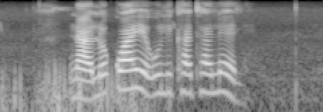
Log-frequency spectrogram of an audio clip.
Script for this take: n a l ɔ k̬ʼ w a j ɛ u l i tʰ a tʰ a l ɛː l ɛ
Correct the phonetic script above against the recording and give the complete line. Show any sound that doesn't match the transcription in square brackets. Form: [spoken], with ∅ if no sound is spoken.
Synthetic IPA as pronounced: n a l ɔ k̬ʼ w a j ɛ u l i [kʰ] a tʰ a l ɛː l ɛ

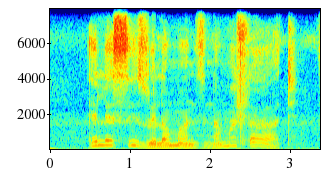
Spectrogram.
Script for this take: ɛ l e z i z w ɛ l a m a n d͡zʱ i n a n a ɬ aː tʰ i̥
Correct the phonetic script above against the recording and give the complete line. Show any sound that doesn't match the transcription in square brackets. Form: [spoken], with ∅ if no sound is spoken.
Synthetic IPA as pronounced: ɛ l e [s] i z w ɛ l a m a n d͡zʱ i n a [m] a ɬ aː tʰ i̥

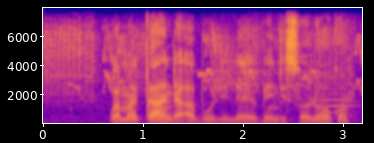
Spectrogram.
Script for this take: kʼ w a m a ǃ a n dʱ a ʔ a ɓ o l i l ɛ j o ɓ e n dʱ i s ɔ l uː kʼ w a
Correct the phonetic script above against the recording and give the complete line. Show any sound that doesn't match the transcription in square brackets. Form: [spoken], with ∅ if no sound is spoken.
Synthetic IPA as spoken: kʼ w a m a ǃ a n dʱ a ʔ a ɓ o l i l ɛ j [ɔ] ɓ e n dʱ i s ɔ l [ɔː] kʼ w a

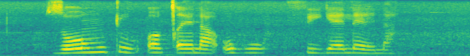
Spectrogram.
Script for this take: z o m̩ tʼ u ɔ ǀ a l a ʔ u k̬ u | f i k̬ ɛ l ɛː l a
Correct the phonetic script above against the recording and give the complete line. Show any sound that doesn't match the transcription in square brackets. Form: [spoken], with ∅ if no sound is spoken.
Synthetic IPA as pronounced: z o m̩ tʼ u ɔ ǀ [ɛ] l a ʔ u k̬ u | f i k̬ ɛ l ɛː l a

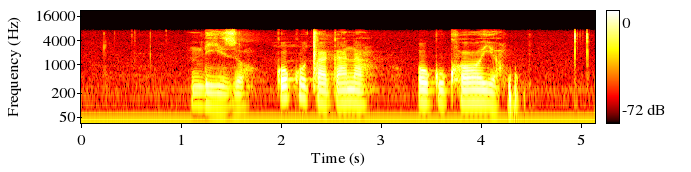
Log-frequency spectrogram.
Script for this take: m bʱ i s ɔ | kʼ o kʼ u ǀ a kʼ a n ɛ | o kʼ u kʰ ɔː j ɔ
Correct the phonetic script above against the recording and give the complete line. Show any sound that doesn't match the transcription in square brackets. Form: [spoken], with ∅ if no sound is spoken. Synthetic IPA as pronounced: m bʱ i [z] ɔ | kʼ o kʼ u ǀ a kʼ a n [a] | o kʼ u kʰ ɔː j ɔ

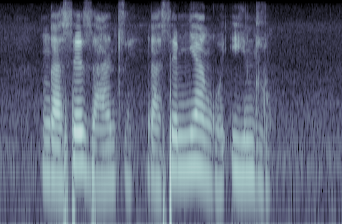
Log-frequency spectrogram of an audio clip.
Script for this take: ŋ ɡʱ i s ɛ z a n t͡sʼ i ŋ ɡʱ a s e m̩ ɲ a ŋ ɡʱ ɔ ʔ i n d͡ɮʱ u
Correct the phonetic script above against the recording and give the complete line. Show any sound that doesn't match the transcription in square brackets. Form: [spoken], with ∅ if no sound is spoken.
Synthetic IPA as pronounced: ŋ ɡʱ [a] s ɛ z a n t͡sʼ i ŋ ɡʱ a s e m̩ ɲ a ŋ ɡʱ ɔ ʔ [iː] n d͡ɮʱ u

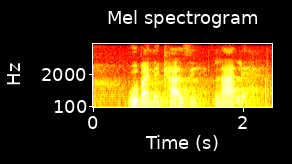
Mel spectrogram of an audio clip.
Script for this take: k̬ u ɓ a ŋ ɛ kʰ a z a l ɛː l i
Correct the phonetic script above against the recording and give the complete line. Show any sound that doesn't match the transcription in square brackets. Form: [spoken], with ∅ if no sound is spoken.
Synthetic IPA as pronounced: k̬ u ɓ a [n] ɛ kʰ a z [i] l [aː] l [ɛ]

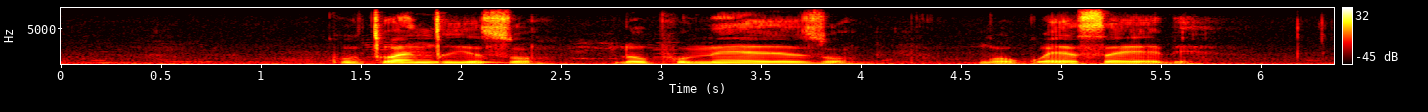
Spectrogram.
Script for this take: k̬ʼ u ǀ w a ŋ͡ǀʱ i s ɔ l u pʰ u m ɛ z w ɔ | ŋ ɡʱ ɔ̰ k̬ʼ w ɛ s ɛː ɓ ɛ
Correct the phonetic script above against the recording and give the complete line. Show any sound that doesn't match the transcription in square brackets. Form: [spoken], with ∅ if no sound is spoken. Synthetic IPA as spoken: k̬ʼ u ǀ w a ŋ͡ǀʱ i s ɔ l [o] pʰ u m ɛ z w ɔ | ŋ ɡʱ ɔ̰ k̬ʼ w ɛ s ɛː ɓ ɛ

